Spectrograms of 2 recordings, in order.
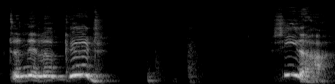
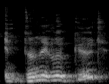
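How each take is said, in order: First: Very high, slow squeal of mock pride; high falsetto showing off his hair; mock squeaky delight. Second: Mock proud. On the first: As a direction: squeal it like a thrilled child. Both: Showing off his combed-over hair.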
